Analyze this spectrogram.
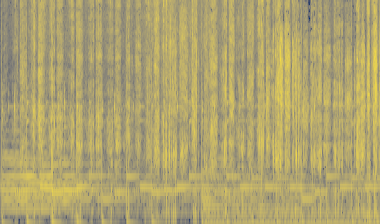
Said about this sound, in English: And as you can hear, Coco has been recently making this snorting sound, which startled everyone in the family. So, we took him to the vet's clinic and later found out that the sound that he's making is due to his flabby, soft palate.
